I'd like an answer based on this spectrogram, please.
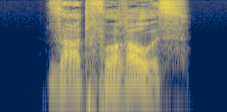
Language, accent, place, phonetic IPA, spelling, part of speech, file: German, Germany, Berlin, [ˌzaːt foˈʁaʊ̯s], saht voraus, verb, De-saht voraus.ogg
- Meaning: second-person plural preterite of voraussehen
